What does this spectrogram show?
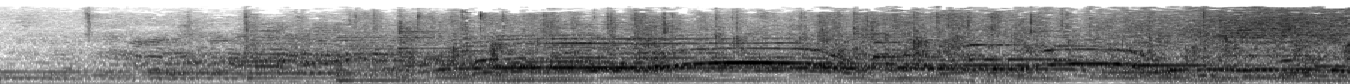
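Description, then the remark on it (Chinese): A crowd applauds steadily and loudly, mixed with cheering and a few rising whoops and shouts that swell toward the middle and carry on for several seconds. “等等一下，等一下，你们拍手一定觉得我在讲我自己，对不对？”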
